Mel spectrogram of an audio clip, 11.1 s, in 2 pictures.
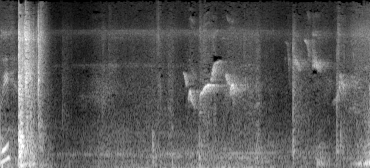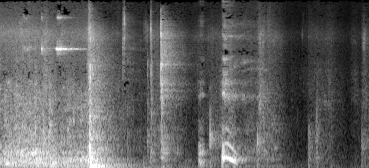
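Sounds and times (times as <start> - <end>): birds chirping: 1.1 - 6.7.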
